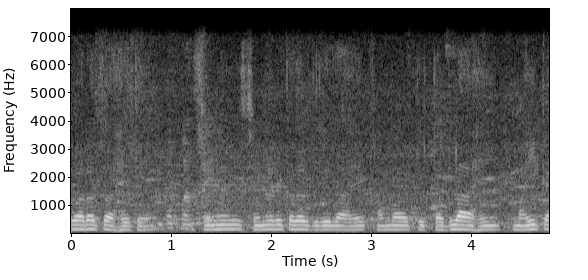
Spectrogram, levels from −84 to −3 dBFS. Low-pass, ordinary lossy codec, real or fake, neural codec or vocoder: 7.2 kHz; none; real; none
